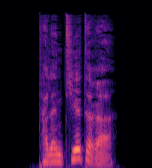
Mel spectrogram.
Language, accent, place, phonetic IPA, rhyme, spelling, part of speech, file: German, Germany, Berlin, [talɛnˈtiːɐ̯təʁɐ], -iːɐ̯təʁɐ, talentierterer, adjective, De-talentierterer.ogg
- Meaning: inflection of talentiert: 1. strong/mixed nominative masculine singular comparative degree 2. strong genitive/dative feminine singular comparative degree 3. strong genitive plural comparative degree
